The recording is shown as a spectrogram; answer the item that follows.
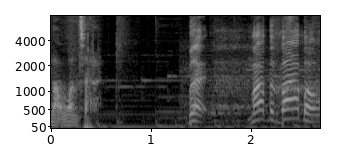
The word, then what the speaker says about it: Maldonado: who's pretty much just known because Rampage couldn't pronounce his name at one time. But Maldonado, how you say his name? Fabio Maldonado.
